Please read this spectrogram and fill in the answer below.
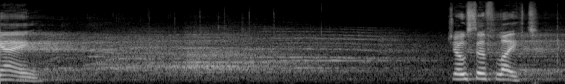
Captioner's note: audience cheering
